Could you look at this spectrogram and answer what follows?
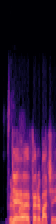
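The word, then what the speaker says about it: Fenerbahçe: I know what I see when I watch her overseas for Fenerbahce. How do you pronounce it? – Fenerbahce, yeah.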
